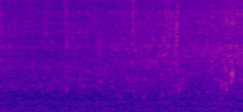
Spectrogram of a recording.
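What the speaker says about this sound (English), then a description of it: "See, the water goes over like that," Floodwater flowing over plugged street drain covers during a neighborhood flood, a continuous rushing, trickling wash of water, steady and moderately loud, with slight surges and no voices.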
